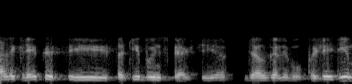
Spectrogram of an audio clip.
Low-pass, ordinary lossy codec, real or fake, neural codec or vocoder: 3.6 kHz; AAC, 32 kbps; fake; vocoder, 44.1 kHz, 128 mel bands every 256 samples, BigVGAN v2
